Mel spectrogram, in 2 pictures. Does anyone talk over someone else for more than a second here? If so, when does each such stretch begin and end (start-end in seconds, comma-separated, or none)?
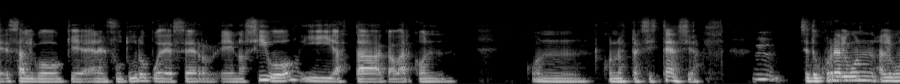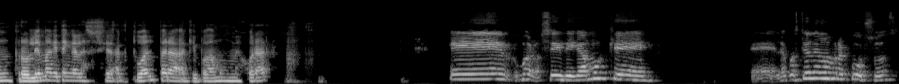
none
